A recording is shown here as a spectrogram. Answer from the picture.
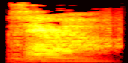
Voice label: Robot Voice "0"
